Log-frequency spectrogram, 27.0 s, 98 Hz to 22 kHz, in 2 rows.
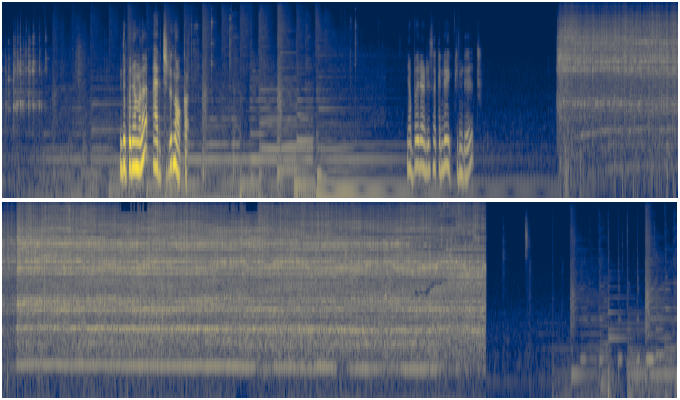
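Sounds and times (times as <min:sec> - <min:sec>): electric grinder grinding: 0:11.1 - 0:23.2.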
